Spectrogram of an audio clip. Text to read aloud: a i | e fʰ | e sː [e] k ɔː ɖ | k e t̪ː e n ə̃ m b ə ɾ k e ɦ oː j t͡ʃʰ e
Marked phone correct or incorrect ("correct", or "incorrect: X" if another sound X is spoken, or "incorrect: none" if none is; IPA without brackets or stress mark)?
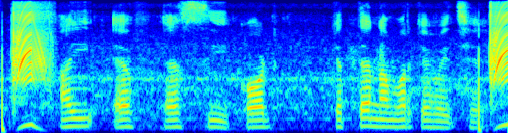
incorrect: i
